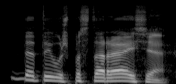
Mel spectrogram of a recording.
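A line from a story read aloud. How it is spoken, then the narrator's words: Laughing. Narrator (Russian): хохотнул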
